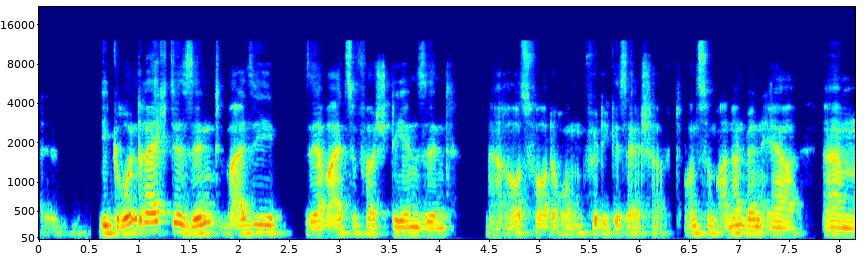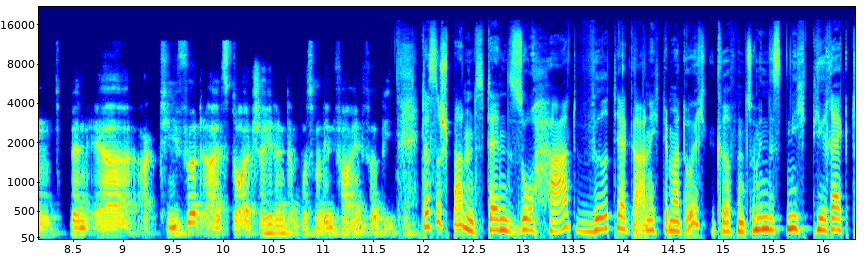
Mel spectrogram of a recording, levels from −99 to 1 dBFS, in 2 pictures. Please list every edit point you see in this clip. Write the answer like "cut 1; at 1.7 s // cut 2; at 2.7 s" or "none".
cut 1; at 6.5 s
